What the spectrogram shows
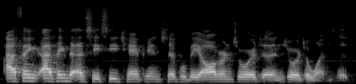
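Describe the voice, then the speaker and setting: A man's voice: medium pitch, fairly even intonation, fast talker, darkish tone. A young man guesting on a casual sports podcast, laid-back and hedging his picks.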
